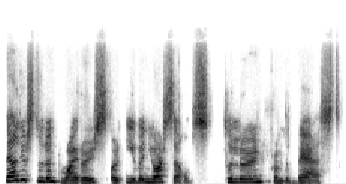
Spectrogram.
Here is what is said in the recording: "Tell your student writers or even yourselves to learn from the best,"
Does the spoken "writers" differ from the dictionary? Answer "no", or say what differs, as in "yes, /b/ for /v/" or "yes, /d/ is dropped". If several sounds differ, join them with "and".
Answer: yes, /w/ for /ɹ/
